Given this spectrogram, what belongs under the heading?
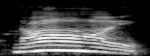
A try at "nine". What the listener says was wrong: Không, mình đang nhầm âm L với âm N rồi. Số 9 mình đọc là N, N thấp cơ.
